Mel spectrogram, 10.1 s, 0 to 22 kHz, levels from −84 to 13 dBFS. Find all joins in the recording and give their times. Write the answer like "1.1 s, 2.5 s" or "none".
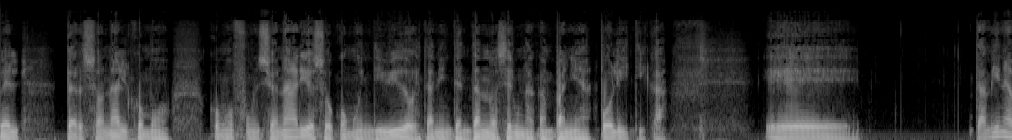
6.0 s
